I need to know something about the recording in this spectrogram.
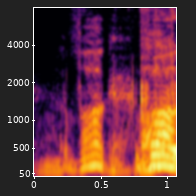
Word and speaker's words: Wago: You've gone to, how do you say it? Vago.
